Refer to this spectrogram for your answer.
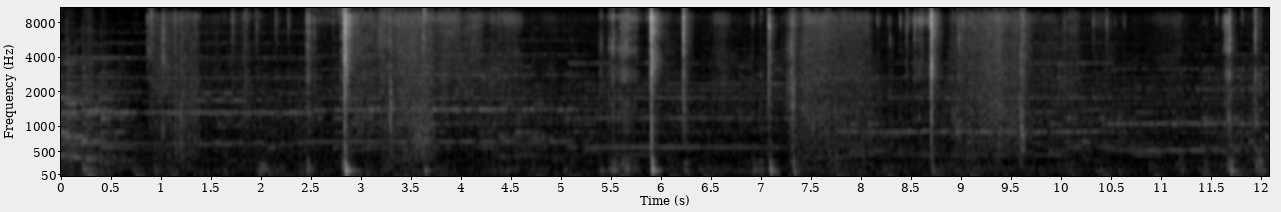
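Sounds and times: faint background music: 0.0s - 12.0s
hands handling fabric: 0.9s - 12.0s.

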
